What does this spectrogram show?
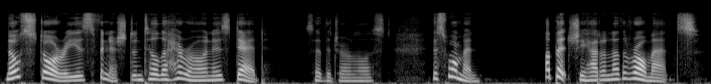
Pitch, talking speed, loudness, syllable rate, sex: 210 Hz, 160 wpm, -20 LUFS, 5.9 syllables/s, female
